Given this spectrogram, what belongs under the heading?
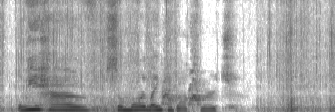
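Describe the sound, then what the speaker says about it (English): A pet dog barks in a home setting, short yips breaking through over a person talking close up, with crinkling packaging noises nearby. "I'm sorry if you hear barking, that's just my dog"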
